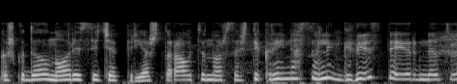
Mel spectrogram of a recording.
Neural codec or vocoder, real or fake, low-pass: none; real; 7.2 kHz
